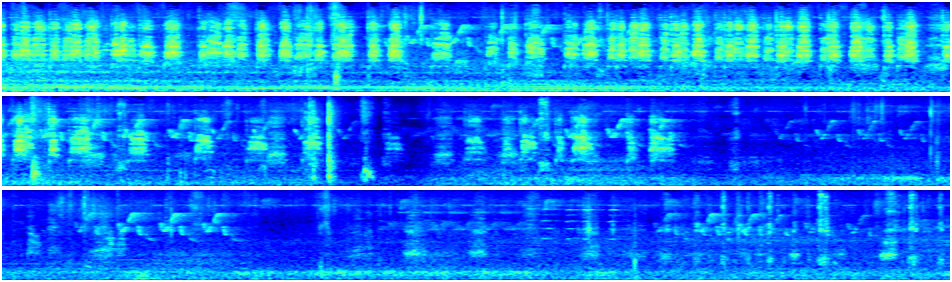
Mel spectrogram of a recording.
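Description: Domestic ducks quacking in a rapid, continual run for about the first sixteen seconds, then dropping to fainter, scattered calls.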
